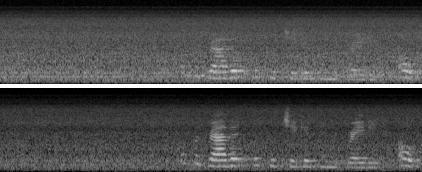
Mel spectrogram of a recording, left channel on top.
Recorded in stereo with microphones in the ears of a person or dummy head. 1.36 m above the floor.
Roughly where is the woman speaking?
Right.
